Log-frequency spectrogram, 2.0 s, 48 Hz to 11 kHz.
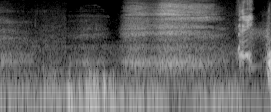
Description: This video is of me sneezing 9 times.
